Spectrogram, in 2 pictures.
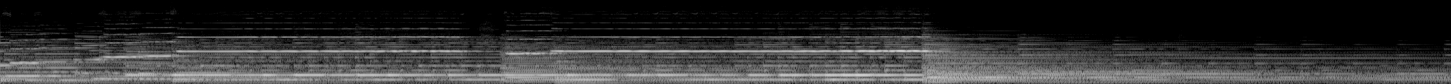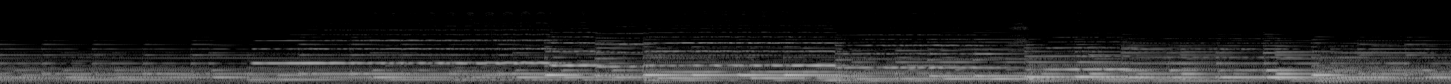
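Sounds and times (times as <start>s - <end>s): flute: 0.0s - 10.5s, 16.5s - 29.0s
piano: 0.0s - 29.0s.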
